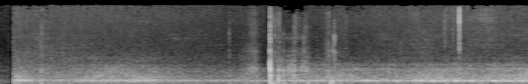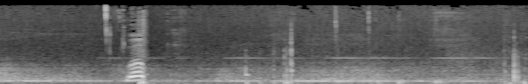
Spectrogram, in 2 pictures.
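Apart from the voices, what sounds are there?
airplane flying overhead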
